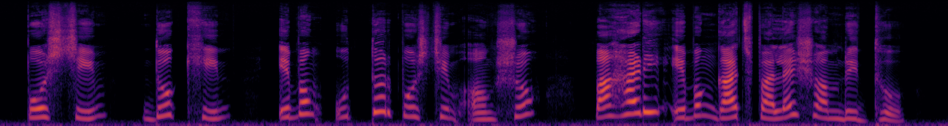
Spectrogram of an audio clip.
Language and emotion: Bengali, neutral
